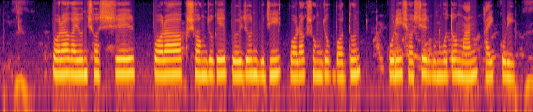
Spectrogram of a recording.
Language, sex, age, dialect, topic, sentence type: Bengali, female, 18-24, Rajbangshi, agriculture, statement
